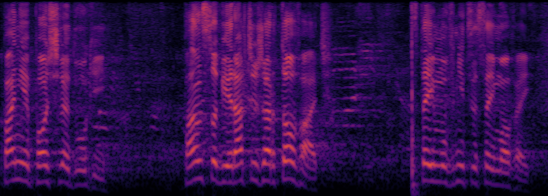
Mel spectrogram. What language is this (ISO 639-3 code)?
pol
